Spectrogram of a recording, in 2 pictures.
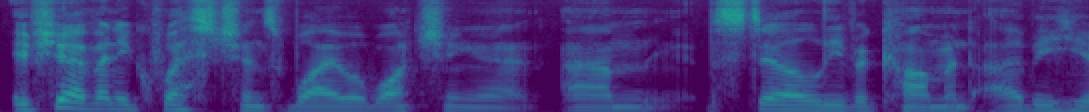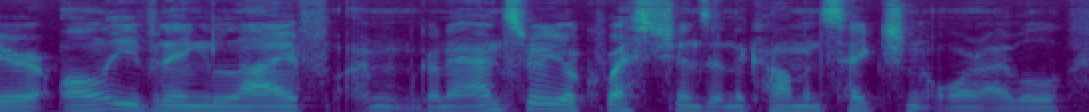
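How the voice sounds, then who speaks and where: A man in his late twenties with a fairly low voice, recorded close and dry. He hosts a casual livestream, rambling a little and often doubling back on his words as he gathers his thoughts. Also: fairly quick, few pauses, darkish tone, no room sound. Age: late 20s. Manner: hesitant, rambling delivery with repeated words. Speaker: livestream host, guitarist.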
